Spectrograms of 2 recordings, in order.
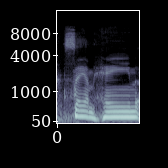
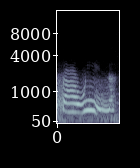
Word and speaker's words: Samhain: now you met you pronounce this name as saw ween I've heard we just heard in church last Sunday the youth pastor was saying Sam Hayne um is this all the same thing it's just different pronunciations um yes Mark in fact just spent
